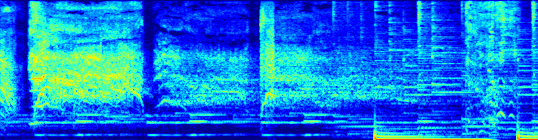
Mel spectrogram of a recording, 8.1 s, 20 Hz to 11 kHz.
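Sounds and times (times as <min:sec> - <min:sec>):
person screaming: 0:00.0 - 0:06.1
laughter: 0:07.0 - 0:07.9.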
